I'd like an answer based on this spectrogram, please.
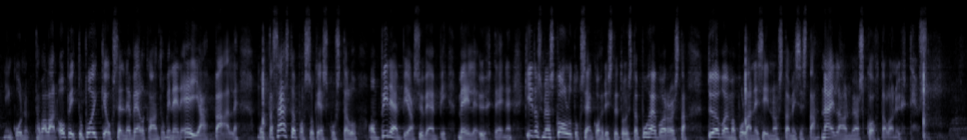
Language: Finnish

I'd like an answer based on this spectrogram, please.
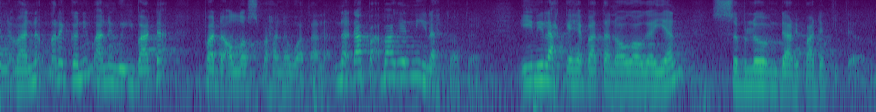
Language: Malay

